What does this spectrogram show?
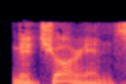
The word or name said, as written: Michurinsk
